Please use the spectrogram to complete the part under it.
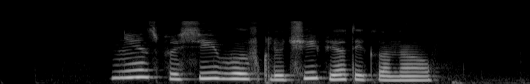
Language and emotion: Russian, sad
